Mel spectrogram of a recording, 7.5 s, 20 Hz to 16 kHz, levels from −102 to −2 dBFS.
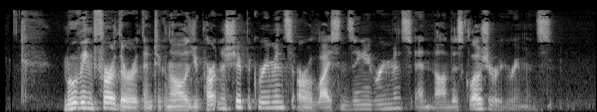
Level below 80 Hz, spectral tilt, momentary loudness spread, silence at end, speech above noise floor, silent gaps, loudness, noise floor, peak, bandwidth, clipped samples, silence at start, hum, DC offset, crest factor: -68 dBFS; -4 dB/octave; 16 LU; 0.6 s; 23 dB; none; -25 LUFS; -49 dBFS; -4 dBFS; 11.5 kHz; under 0.1%; 0.25 s; none; under 0.1%; 22 dB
